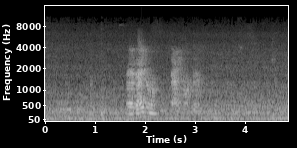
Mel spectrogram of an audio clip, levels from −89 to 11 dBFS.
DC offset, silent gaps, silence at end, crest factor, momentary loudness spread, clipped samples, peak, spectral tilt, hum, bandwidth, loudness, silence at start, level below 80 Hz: under 0.1%; none; 0 s; 20 dB; 13 LU; under 0.1%; 0 dBFS; -6.5 dB/octave; none; 11 kHz; -21 LUFS; 0 s; -34 dBFS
